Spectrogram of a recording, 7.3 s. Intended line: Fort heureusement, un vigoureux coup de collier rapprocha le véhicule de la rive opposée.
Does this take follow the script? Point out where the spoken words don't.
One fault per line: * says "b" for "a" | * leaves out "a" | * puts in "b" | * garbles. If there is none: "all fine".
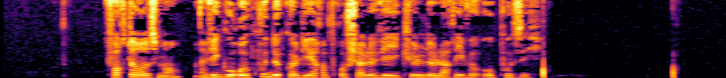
all fine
